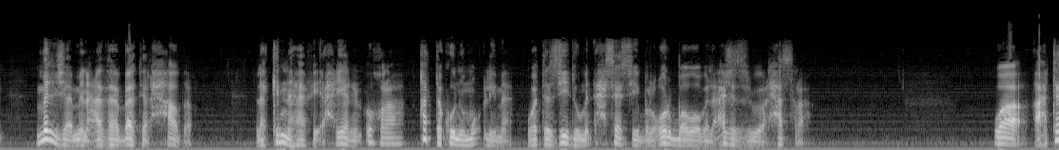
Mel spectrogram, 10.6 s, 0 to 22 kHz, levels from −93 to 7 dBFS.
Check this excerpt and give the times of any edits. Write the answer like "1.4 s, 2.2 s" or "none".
4.1 s, 5.2 s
